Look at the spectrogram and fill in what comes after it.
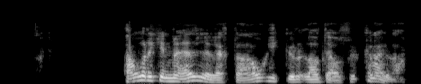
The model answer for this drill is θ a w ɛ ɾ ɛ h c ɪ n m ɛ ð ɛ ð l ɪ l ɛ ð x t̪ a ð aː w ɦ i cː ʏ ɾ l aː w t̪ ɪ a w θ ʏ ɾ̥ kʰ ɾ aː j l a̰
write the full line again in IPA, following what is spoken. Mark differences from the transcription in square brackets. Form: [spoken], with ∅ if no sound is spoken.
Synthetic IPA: θ a w ɛ ɾ ɛ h c ɪ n m ɛ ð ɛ ð l ɪ l ɛ [∅] x t̪ a ð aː w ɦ i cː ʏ ɾ l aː w t̪ ɪ a w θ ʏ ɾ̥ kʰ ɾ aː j l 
